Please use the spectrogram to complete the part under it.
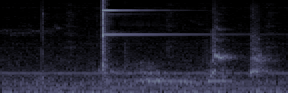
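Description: A desk bell rings once with a clear ring.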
